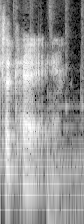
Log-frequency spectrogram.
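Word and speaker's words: Takei: George Teay. Yes. And it's pronounced a K like I'm gay.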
